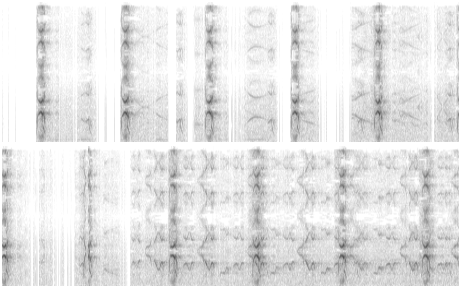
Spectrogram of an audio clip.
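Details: Brazilian Brasilia tapaculo calling a steady run of about eleven abrupt, high, clicking notes at even intervals, while a chorus of other birds grows louder and busier in the second half.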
